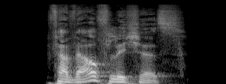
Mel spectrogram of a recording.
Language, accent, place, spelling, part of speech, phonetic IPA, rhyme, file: German, Germany, Berlin, verwerfliches, adjective, [fɛɐ̯ˈvɛʁflɪçəs], -ɛʁflɪçəs, De-verwerfliches.ogg
- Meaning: strong/mixed nominative/accusative neuter singular of verwerflich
